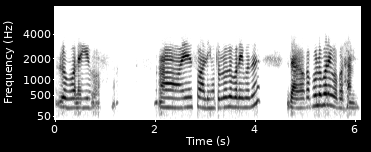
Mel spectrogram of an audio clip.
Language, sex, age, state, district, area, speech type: Assamese, female, 30-45, Assam, Majuli, urban, conversation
